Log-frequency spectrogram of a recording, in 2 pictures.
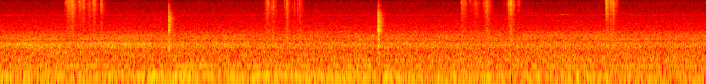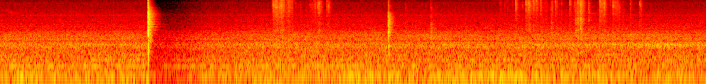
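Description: Stones rattle together in a bowl.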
